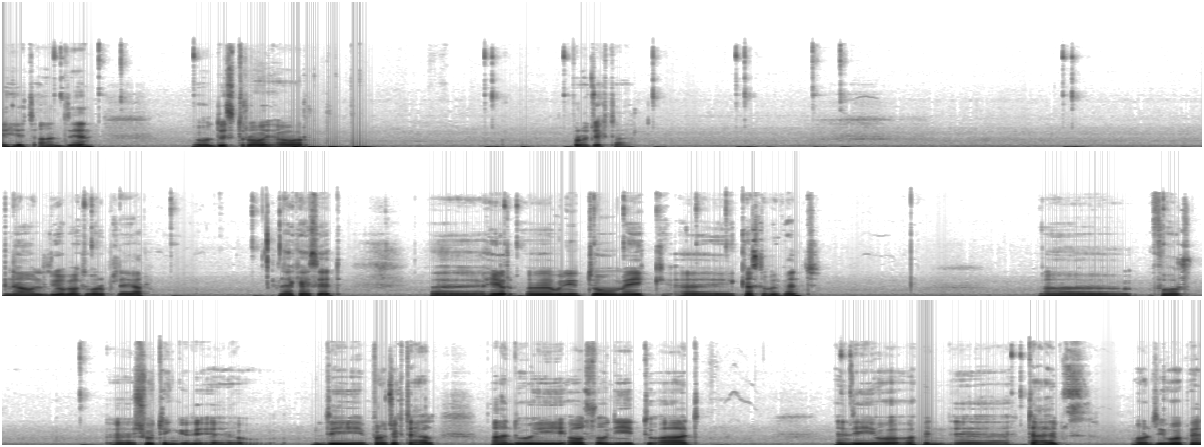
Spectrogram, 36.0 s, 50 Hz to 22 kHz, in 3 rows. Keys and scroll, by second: 0.1 Return, 2.7-4.1 typing.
